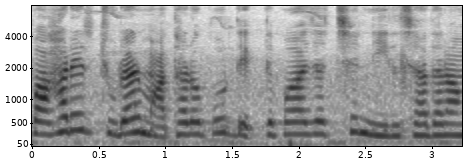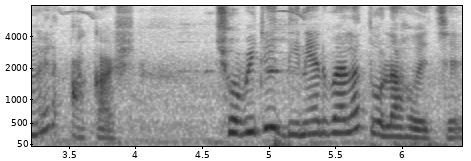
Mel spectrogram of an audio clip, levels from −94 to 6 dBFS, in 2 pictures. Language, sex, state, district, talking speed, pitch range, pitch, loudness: Bengali, female, West Bengal, Kolkata, 160 wpm, 240-295 Hz, 260 Hz, -17 LUFS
